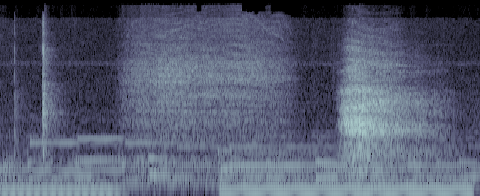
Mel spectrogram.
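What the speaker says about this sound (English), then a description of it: "it definitely got a little spritz quarter ball spray" Two short hissing sprays from a small perfume atomizer (Mancera Tonka Cola), close by, the second stronger, over a low steady hum.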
